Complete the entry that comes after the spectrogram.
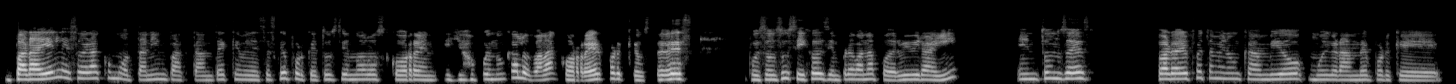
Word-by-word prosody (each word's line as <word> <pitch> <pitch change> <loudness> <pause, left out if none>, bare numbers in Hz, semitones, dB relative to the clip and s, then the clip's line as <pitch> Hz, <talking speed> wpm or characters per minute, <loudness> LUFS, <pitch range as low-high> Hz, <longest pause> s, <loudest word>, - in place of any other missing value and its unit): Para 235 0 +9
él 285 +6 +5
eso 290 -2 -1
era 280 0 +2
como 270 -5 -5
tan 210 +1 -5
impactante 220 -2 -6
que 235 -2 -8
me 220 - -4
decía: 205 +1 -5
"Es 210 - -18
que, 275 - +2
¿por 250 -3 -3
qué 210 0 -6
tus 225 +1 -5
tíos 235 0 -2
no 230 0 -2
los 230 -1 -3
corren?", 215 -2 -1
y 215 -3 -7
yo, 215 0 -4
pues 240 -1 -1
nunca 255 +6 -1
los 275 -6 +2
van 200 +1 0
a 255 +1 +1
correr 210 +1 +3
porque 255 -6 -1
ustedes 220 +5 +3 0.5
pues 215 -2 -2
son 220 -1 0
sus 275 +2 -3
hijos, 250 +2 +3
siempre 230 +1 -2
van 230 0 0
a 240 - -2
poder 200 -3 -2
vivir 225 +1 +1
ahí. 215 +10 -1 0.6
Entonces, 270 +2 +1 0.6
para 250 0 +5
él 260 - +2
fue 300 +3 -5
también 280 -2 -6
un 260 -1 -6
cambio 240 +1 -1
muy 220 -1 -4
grande, 210 0 -2
porque 195 -3 -4
230 Hz, 200 wpm, -21 LUFS, 215-255 Hz, 0.6 s, Para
